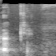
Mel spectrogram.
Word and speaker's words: rho: इसको रो से निरूपित करते हैं। इसको पढ़ा जाता है रो, इसको पढ़ा जाता है बेटा RHO, इसको पढ़ा जाता है रो। H जो होता है वो साइलेंट होता है, ठीक है।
